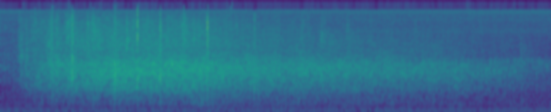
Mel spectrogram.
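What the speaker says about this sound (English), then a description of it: "Please, let's give them a round of applause." An audience applauds at an MLK tribute and celebration, the clapping swelling quickly, holding steady for several seconds, then slowly tapering off.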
